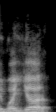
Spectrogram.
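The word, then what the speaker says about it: וַיַּרְא: उसके बाद श्वा है और अलिफ साइलेंट है। तो ये हो जाएगा जी वैयर, वैयर, वैयर, वयर।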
